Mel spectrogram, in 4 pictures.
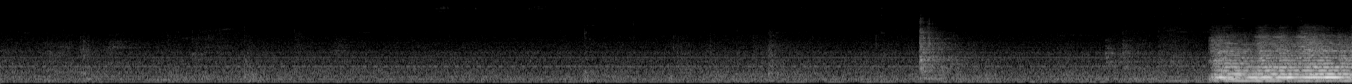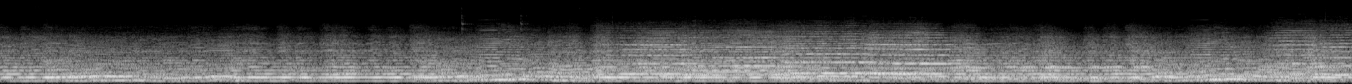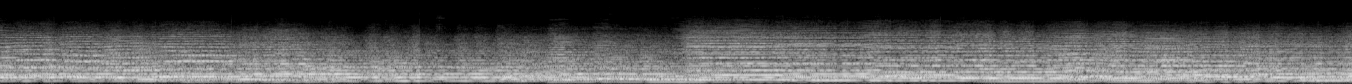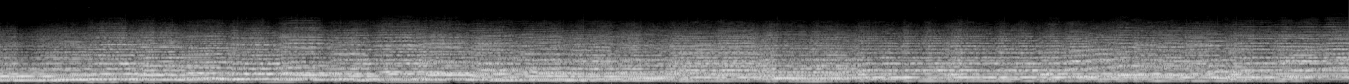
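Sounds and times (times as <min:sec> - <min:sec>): string orchestra playing: 0:12.1 - 0:54.0.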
